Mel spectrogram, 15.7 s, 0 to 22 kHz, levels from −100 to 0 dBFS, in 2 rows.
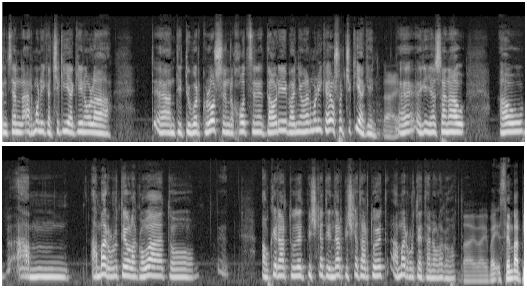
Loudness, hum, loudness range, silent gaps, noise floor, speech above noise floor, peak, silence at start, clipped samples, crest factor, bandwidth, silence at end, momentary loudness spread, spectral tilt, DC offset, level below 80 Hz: -20 LUFS; none; 3 LU; none; -52 dBFS; 33 dB; -2 dBFS; 0 s; under 0.1%; 18 dB; 13.5 kHz; 0 s; 11 LU; -5.5 dB/octave; under 0.1%; -52 dBFS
